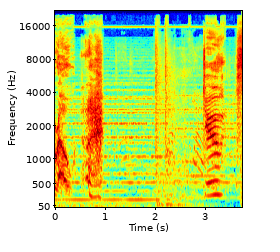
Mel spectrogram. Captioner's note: Brax groans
